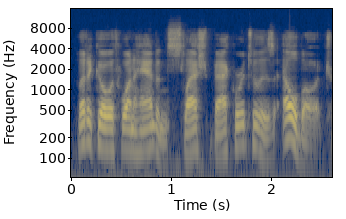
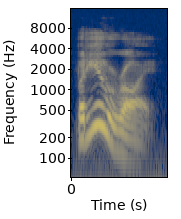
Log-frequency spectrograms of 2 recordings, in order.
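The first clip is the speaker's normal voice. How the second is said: higher and louder protest; a tearful, defiant plea; pleading protest; 6 semitones higher, 5 dB louder, slower than usual. A narrator's reading. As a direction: cry it out in protest. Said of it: "Her sullen lips were angry".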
